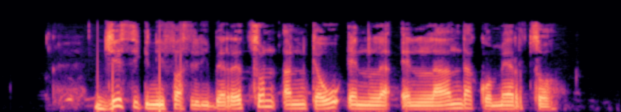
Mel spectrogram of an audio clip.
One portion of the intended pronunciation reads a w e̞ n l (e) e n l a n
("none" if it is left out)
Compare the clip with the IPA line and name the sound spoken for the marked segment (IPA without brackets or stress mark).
a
